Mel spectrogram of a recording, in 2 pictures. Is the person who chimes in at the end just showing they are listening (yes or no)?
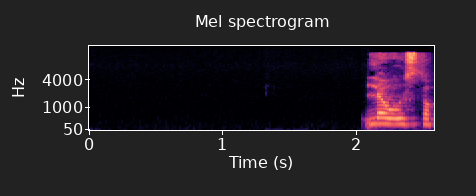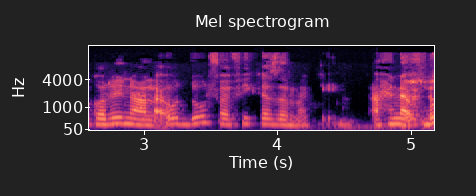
no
